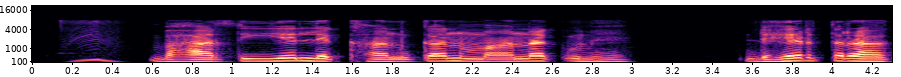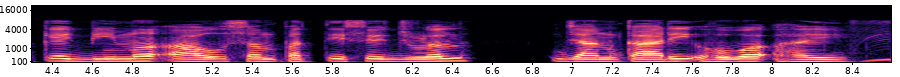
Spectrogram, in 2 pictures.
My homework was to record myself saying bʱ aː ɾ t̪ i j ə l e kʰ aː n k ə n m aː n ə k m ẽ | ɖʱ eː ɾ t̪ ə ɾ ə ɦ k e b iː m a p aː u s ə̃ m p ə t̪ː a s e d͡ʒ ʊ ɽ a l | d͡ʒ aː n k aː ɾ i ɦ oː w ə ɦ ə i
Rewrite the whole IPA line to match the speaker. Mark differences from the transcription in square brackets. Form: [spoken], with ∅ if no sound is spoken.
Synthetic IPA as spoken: bʱ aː ɾ t̪ i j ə l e kʰ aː n k ə n m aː n ə k m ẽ | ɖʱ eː ɾ t̪ ə ɾ ə ɦ k e b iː m a [ʔ] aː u s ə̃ m p ə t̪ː [i] s e d͡ʒ ʊ ɽ [ə] l | d͡ʒ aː n k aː ɾ i ɦ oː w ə ɦ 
